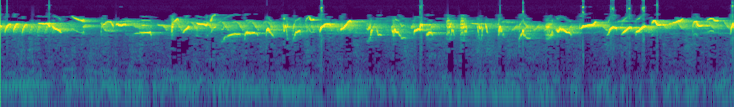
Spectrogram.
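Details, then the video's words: Tutor song of an oriental white-eye for teaching other birds, long fast chatter of high squeaky whistles and twitters, varied and continuous throughout. "PEMANCING PLECI BAHAN UNTUK BELAJAR NGALAS"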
